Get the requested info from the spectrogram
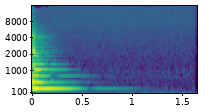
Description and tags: violin pizz non vib C3
violin pizzicato "non vibrato"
